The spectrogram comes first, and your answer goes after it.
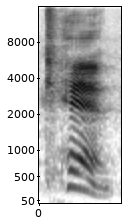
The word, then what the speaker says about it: can: à pronúncia do can, porque o inglês americano, ele vai falar esse can como se fosse um é, mais ou menos, tá? Então, can, é como se fosse um é, can, beleza? Vamos pronunciando aí em casa, can. O inglês britânico vai falar um pouquinho mais aberto, como se fosse uma letra A, tá?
